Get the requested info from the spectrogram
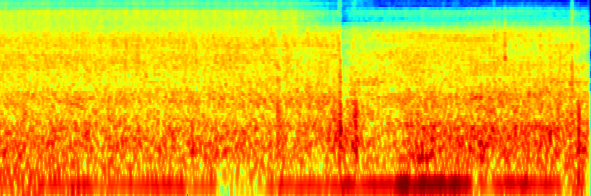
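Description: Wind rumbling on the microphone over a steady rushing noise, with the low rumble dropping out briefly a couple of times.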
